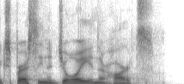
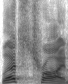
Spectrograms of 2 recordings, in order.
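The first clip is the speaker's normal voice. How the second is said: excited lead-in; 5 semitones higher, 12 dB louder than usual. Real, not acted. Animated lead-in to singing.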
